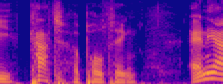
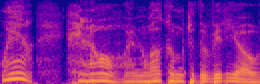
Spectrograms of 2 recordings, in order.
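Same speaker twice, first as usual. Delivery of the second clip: put-on TV-presenter voice; 5 semitones higher than usual. Setting up a live stream, testing a greeting in a put-on presenter's voice. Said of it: "Better start using my presenter's voice".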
